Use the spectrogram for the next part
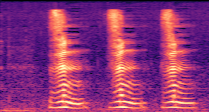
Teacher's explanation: Then we have the schwa N sound, and the N takes over the schwa, so you don't need to worry about making it a separate sound.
